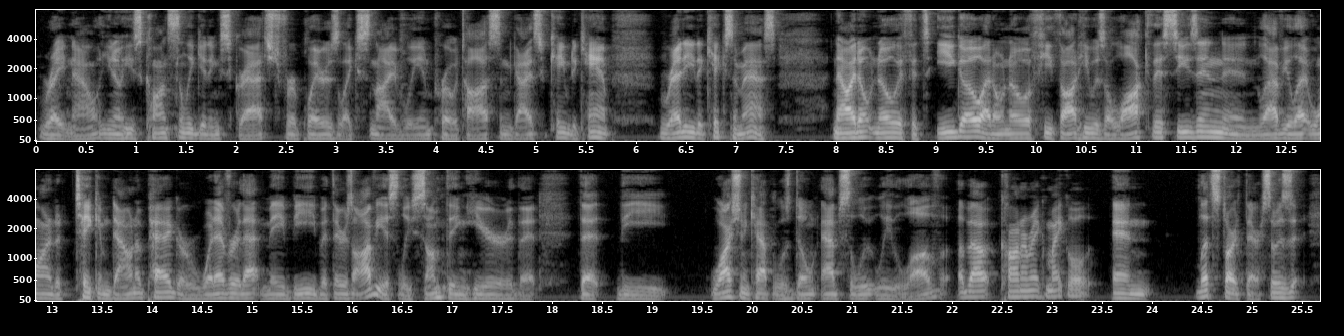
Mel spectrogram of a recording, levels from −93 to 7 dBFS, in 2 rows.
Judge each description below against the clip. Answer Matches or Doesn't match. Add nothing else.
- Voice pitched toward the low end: Matches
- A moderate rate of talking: Matches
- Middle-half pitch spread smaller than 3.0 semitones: Doesn't match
